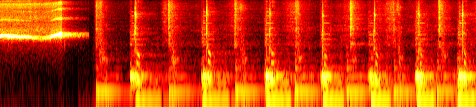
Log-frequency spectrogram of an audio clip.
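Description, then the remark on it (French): A single shrill, steady train whistle blast signalling departure lasts about a second, rising slightly at the end, then gives way to a steady, rhythmic beat of low alternating tones, with no voices. “Et attention à la fermeture automatique des portes, attention au départ.”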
